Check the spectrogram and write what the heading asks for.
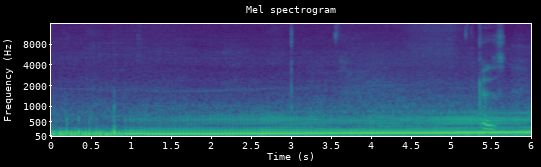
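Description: Motorcycle engine running under way, with a short click a little under a second in, after which the engine note settles and climbs slowly as the bike gains speed.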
